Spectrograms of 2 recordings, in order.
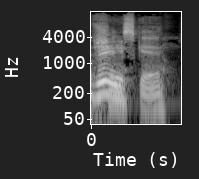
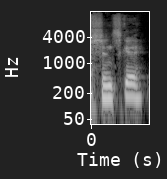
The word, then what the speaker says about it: Shinsuke: I wonder if that's the proper pronunciation of his name, Shinsuke. Because there was a wrestler in WCW called Kensuke Sasaki. And it was kind of spelled similarly. – I think that they were probably just mispronouncing it back then. I mean, he calls himself Shinsuke. – So. Yeah. Oh, he does? It is Shinsuke? – Yeah.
